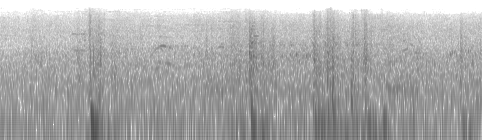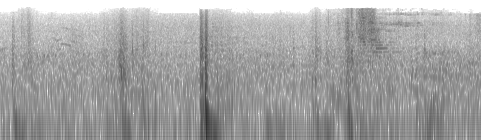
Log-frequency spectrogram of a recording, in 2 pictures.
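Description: Heavy footsteps crunch on stone and earth.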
